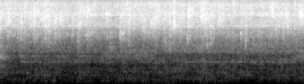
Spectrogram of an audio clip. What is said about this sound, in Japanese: お湯から水に変えてみるよ。冷たい。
